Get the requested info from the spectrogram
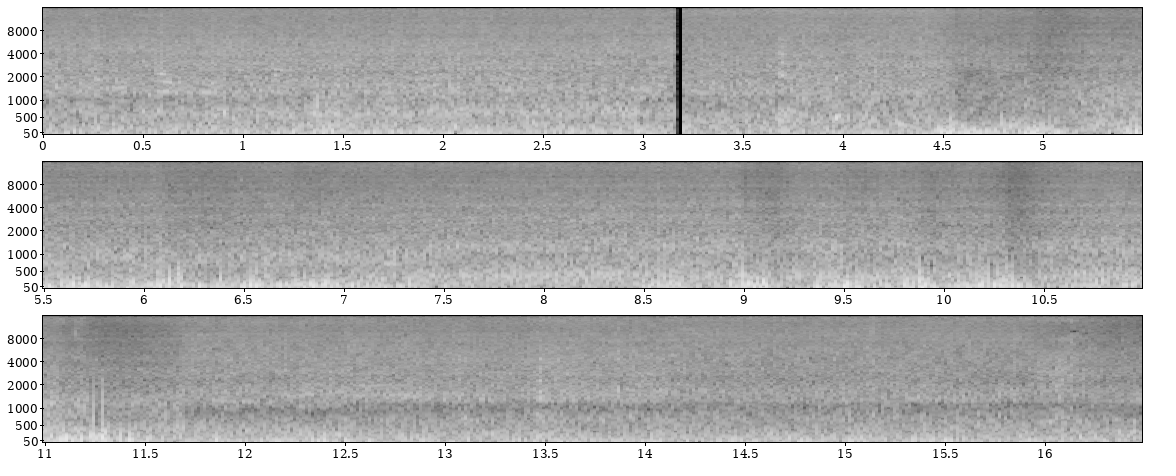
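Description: Düden Creek rushing steadily over a low ledge of white-water rapids. Wind buffets the microphone in low gusts from about four to twelve seconds in, and there is a momentary break about three seconds in.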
